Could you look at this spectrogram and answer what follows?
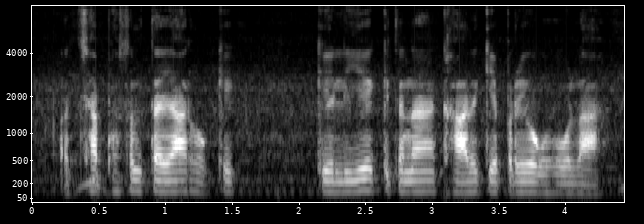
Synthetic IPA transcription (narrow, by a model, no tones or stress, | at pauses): ə̰tːʃʰapʰəsəlt̪əjaːɾɦoke | keliekɪt̪nakʰaːlkepɾəjoːɡɦolaː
